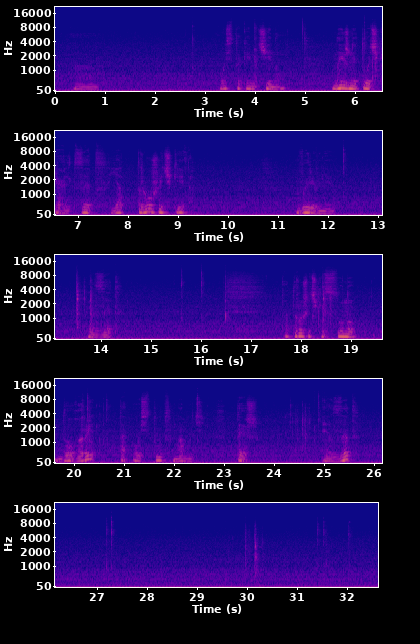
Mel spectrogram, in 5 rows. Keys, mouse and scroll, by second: 3.3-6.5 middle drag, 7.0 alt+z, 9.8 click, 14.2 s, 18.9 g, 21.3 click, 24.9 s, 30.6 g.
